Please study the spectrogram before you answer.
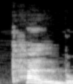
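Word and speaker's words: كلب: it means heart called if i use the soft k kalb with the same word kalb it means dog dog so okay that's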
